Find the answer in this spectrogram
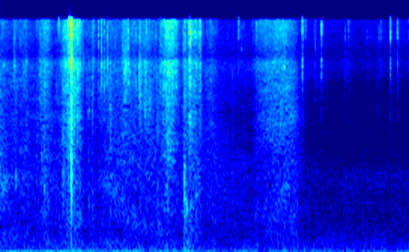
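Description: Faint rustling and a few light clicks of dry twigs being shifted by hand, over a low steady hum.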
